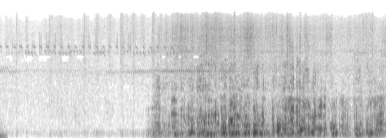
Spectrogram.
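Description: Faint cricket chirping, then about three seconds in a pride of lions breaks into loud, rough snarling and growling as they squabble over a kill. The noise stays dense and irregular to the end.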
